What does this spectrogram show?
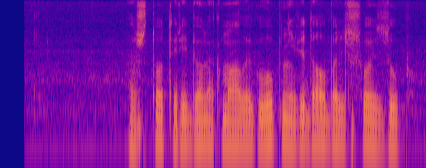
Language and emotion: Russian, neutral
